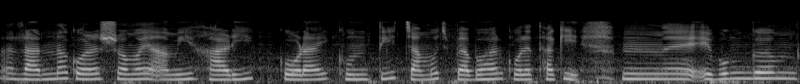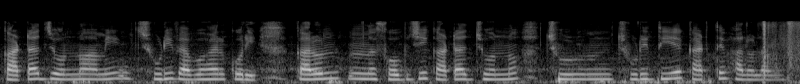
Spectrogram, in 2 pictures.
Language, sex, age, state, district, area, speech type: Bengali, female, 18-30, West Bengal, Paschim Bardhaman, urban, spontaneous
